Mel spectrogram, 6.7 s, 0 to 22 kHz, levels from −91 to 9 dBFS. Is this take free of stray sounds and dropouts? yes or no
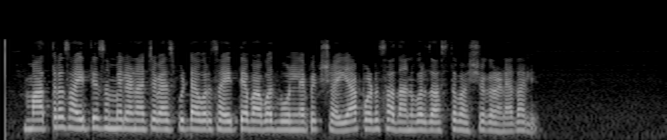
yes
